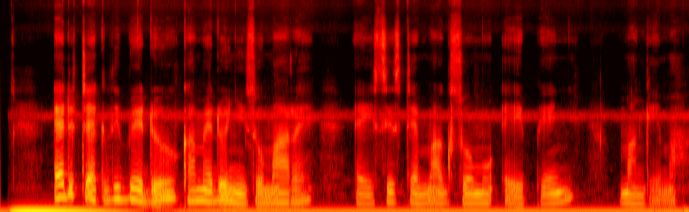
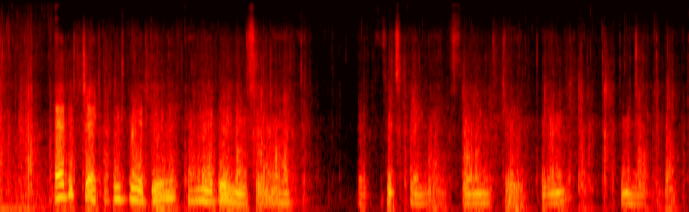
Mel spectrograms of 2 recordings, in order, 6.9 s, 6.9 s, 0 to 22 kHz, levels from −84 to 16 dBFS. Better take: first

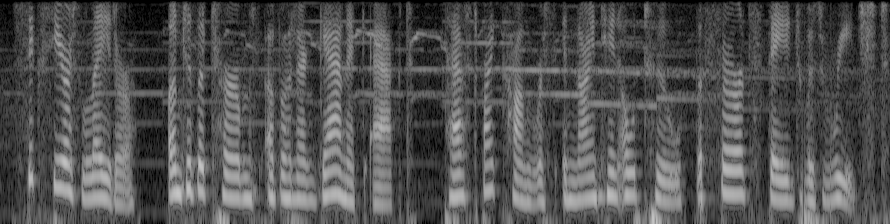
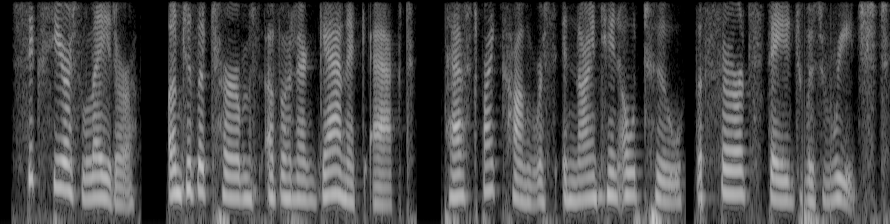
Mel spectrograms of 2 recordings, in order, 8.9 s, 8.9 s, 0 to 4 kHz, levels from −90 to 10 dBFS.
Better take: second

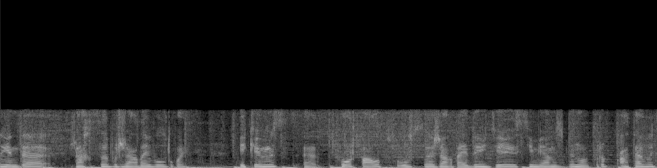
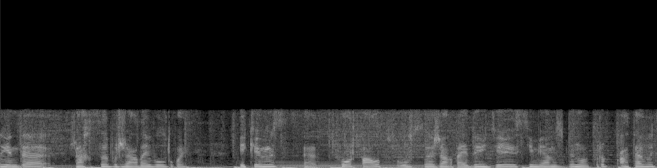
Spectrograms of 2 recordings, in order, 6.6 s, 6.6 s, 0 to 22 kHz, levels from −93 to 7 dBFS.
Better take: first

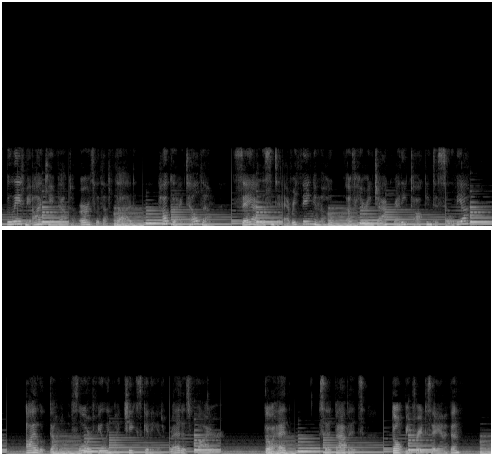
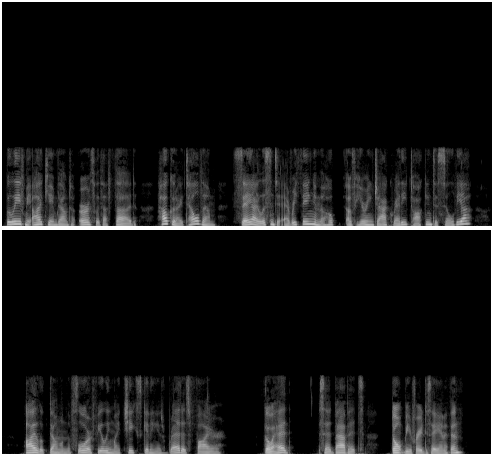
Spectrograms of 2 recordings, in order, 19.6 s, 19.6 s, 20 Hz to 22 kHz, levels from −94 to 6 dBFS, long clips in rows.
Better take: second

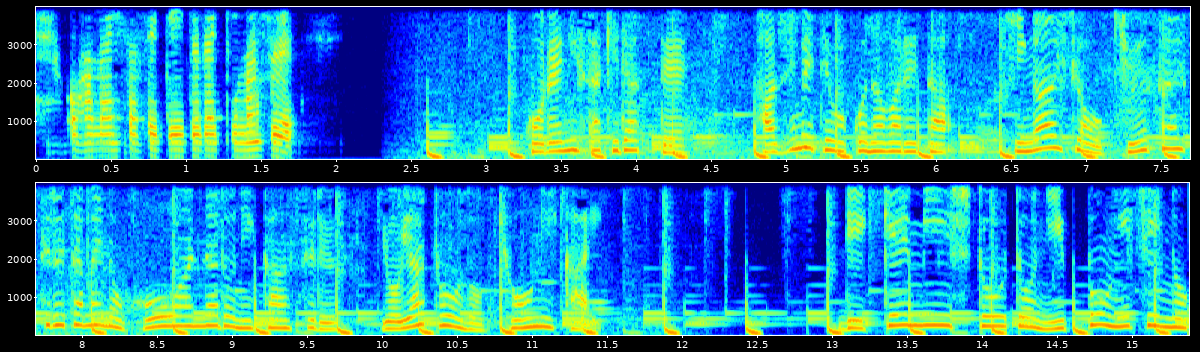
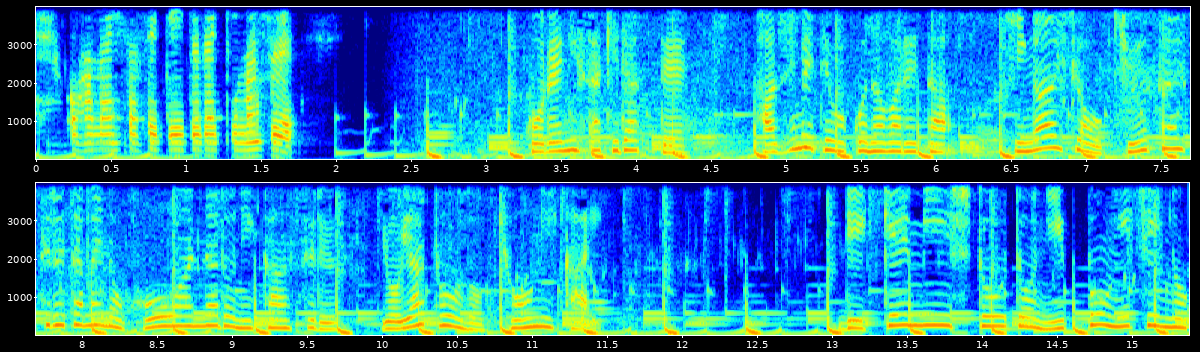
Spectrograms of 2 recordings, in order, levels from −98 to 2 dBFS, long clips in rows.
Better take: first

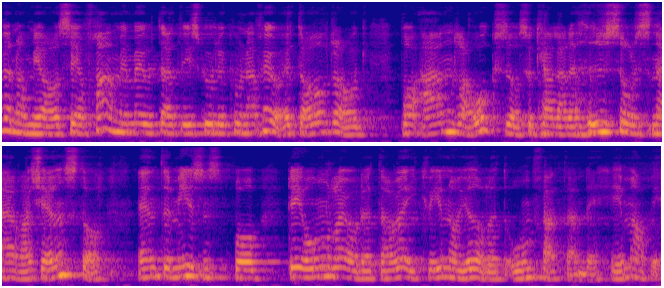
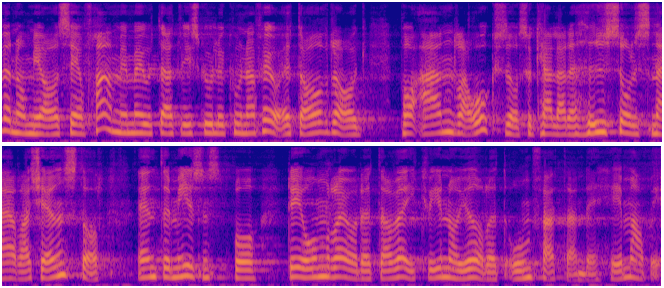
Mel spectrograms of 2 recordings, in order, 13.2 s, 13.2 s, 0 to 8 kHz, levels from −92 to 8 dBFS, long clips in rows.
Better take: second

